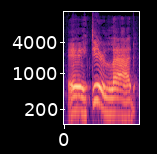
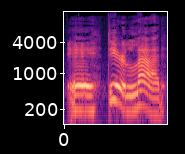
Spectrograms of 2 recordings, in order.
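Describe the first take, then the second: First: Low, slow, tender murmur. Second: Trembling, moved outburst; tremulous. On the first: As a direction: soften it, almost to yourself. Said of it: "as if she had not known". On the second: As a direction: voice shaking with sudden feeling. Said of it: "she broke out tremulously". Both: A narrator's reading.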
